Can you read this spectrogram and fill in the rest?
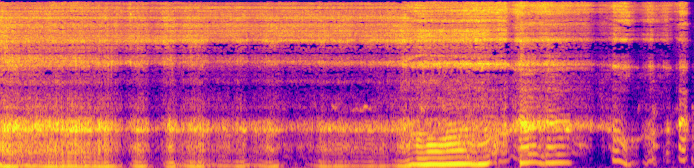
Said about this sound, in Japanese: なんかすごい長いいびきかいてる時あるでしょだからカーカーって俺その吐いても吸ってもいびきかくじゃない、吐く時からなんかカーって吸って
